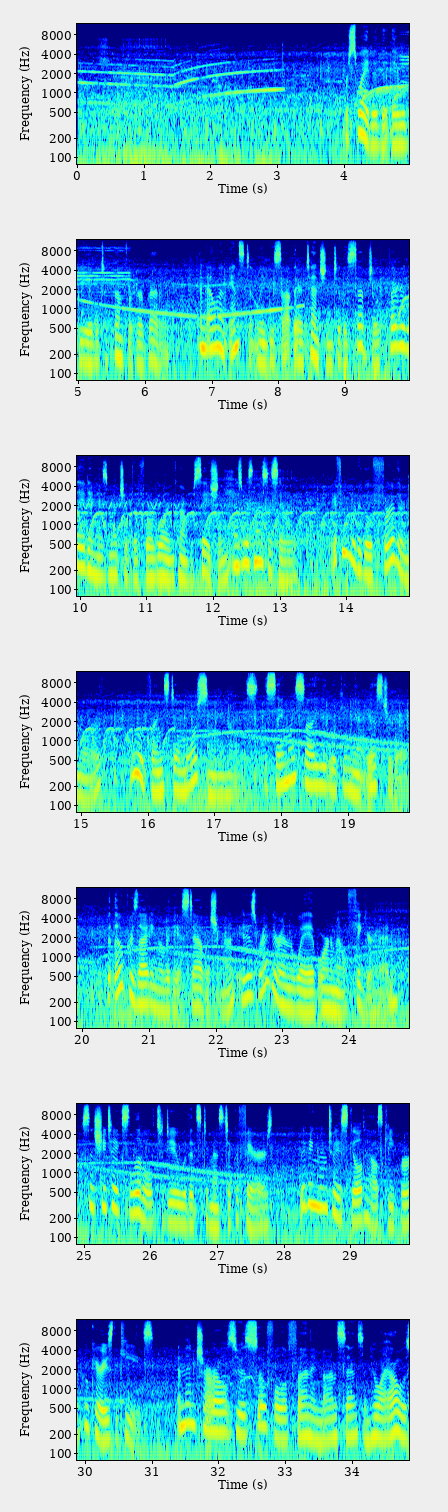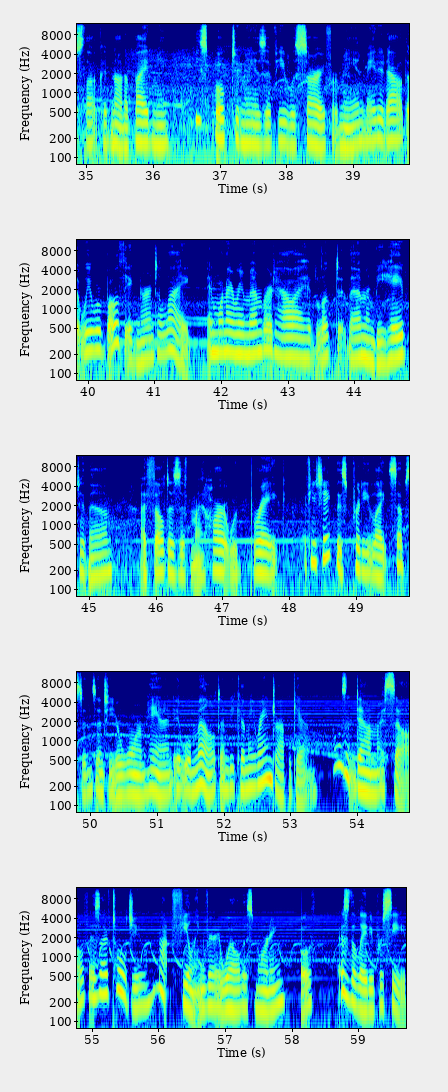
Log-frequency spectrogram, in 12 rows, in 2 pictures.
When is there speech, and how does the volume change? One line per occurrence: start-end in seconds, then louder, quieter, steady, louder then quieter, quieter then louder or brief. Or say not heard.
4.0-59.6 steady.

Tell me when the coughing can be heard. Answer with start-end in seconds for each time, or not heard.
not heard.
